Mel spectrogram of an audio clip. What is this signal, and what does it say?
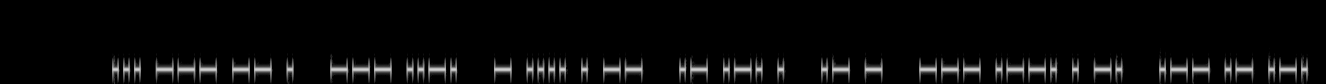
Morse code, heard as a keyed tone, about 22 wpm, 700 Hz. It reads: SOME OF THEM ARE AT OPEN WAR
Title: Sentences from Top 1000 Words - Review Part 2 - 22wpm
